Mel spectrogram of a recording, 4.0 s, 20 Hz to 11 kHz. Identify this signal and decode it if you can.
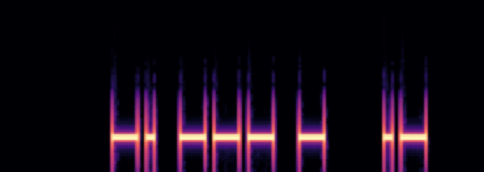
Morse code, heard as a keyed tone, about 17 wpm, 700 Hz. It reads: NOT A
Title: Sets of 2 Words 17wpm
